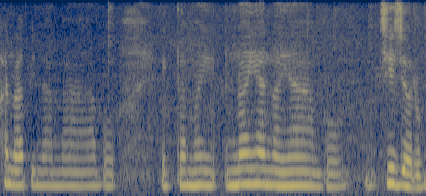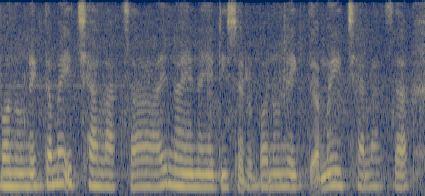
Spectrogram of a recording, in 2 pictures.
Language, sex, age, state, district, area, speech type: Nepali, female, 45-60, West Bengal, Kalimpong, rural, spontaneous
